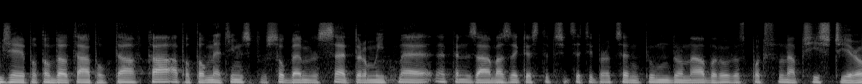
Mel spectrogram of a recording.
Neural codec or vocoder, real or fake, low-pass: codec, 16 kHz, 0.5 kbps, FunCodec, trained on LibriTTS, 25 frames a second; fake; 7.2 kHz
